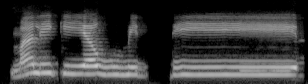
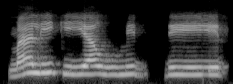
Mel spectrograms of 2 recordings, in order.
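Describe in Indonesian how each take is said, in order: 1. Vokal pertama 'ma' dibaca pendek. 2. Vokal pertama 'ma' dibaca pendek.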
